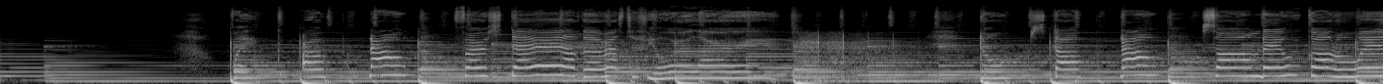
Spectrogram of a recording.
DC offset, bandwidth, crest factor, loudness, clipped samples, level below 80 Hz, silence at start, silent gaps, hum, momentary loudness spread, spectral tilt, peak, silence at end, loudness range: under 0.1%; 16 kHz; 16 dB; -23 LUFS; under 0.1%; -30 dBFS; 0 s; none; none; 13 LU; -5.5 dB/octave; -8 dBFS; 0 s; 4 LU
